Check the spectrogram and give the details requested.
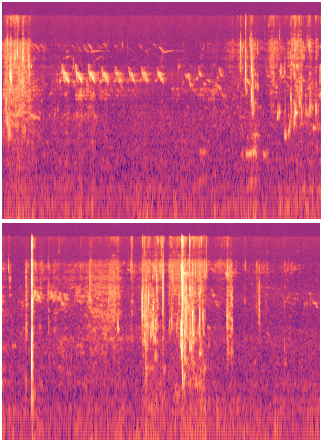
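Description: Quiet reedbed ambience: a bird gives a quick run of about nine short high chirps, then faint water drips and small splashes. A single sharp click comes about seven seconds in, and a short noisy rustle-splash comes near ten seconds.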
